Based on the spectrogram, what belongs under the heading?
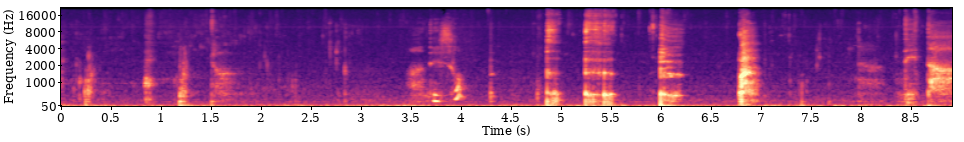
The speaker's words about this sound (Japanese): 恥ずかしい。普通にむせた。ごめんね、うるさいね。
